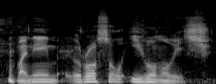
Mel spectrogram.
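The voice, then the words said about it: Very heavy put-on Russian accent. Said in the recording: “speak with a very, very heavy Russian accent.”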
